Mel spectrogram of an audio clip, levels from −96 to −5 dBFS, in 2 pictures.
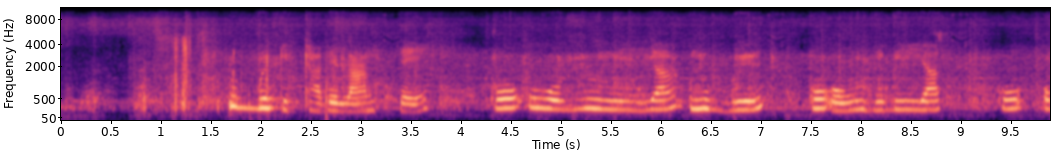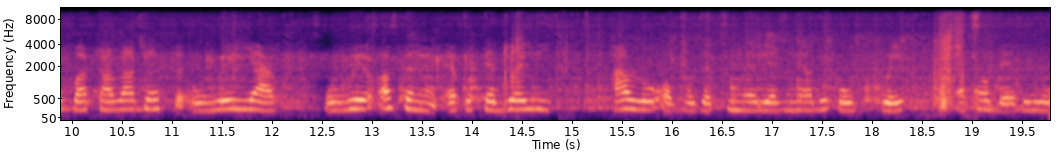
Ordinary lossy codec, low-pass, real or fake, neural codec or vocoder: AAC, 64 kbps; 9.9 kHz; fake; codec, 16 kHz in and 24 kHz out, 2.2 kbps, FireRedTTS-2 codec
